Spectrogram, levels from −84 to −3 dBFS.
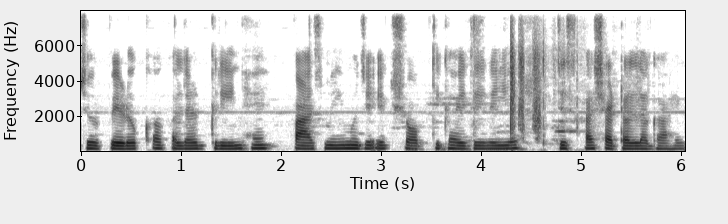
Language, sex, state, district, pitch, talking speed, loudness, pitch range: Hindi, female, Maharashtra, Chandrapur, 170 Hz, 200 wpm, -20 LUFS, 165-180 Hz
